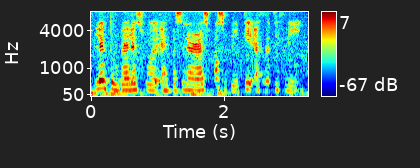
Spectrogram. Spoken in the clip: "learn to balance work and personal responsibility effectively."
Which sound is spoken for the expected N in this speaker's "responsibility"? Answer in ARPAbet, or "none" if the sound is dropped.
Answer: none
